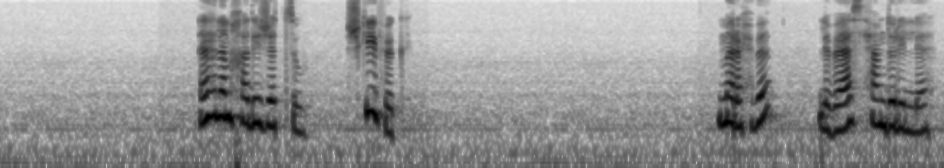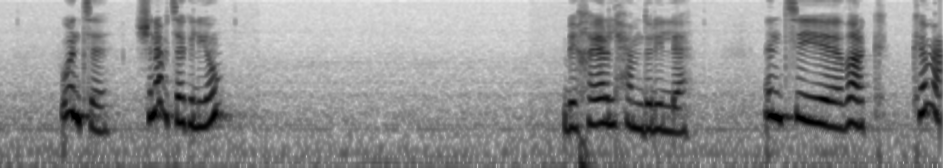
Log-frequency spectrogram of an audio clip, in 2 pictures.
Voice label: dialogues, Hassaniya Arabic; family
